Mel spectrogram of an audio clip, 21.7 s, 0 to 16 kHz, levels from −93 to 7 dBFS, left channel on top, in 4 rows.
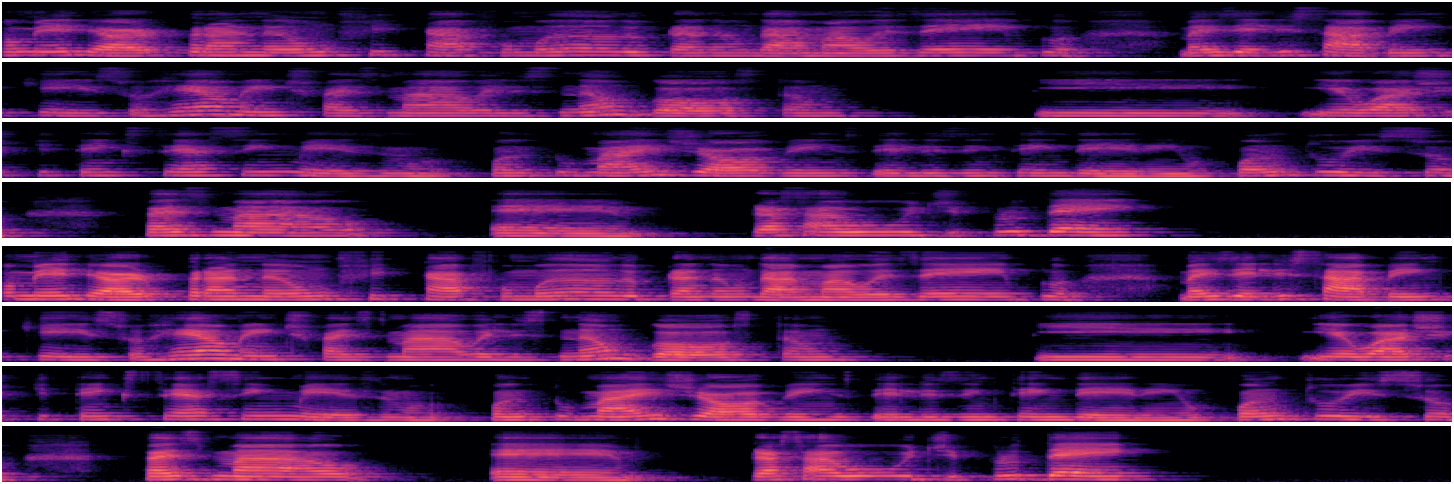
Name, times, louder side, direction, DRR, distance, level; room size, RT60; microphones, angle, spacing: voice 1, 0.0-8.6 9.3-10.9 11.2-17.7 18.1-18.7 19.1-20.5, right 4 dB, 40° right, 9 dB, 0.4 m, -32 dB
4.4 x 2.1 x 3.8 m, 0.35 s
head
